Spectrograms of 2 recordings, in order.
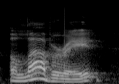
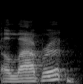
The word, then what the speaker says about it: elaborate: you of that verb it has second syllable stress and the lab the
